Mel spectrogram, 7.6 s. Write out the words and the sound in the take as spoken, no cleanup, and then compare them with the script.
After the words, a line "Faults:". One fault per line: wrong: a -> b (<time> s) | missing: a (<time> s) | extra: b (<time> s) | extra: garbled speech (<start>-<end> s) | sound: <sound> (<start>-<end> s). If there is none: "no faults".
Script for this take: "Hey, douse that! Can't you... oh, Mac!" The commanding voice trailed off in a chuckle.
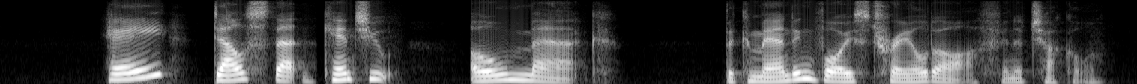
"Hey, douse that! Can't you... oh, Mac!" The commanding voice trailed off in a chuckle.
Faults:
no faults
